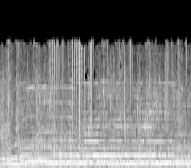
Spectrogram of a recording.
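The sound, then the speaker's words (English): An audience voting by applause in a live debate: loud cheering and whooping blend with clapping in a continuous, strong roar across the whole moment. “So if you think London and Fanshawe and therefore Miriam is in the right, I would like you to applaud now.”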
